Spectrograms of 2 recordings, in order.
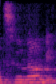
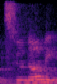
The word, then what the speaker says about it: tsunami: in English but yeah most people just give it an S sound but the t is there in the English spelling of it tsunami they just say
